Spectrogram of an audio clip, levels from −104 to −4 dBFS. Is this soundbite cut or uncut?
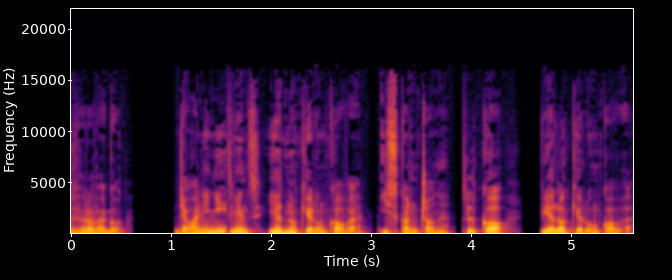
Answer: cut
